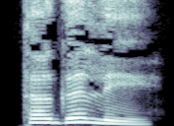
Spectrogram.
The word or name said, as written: ತಕ್ಕಿಲು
